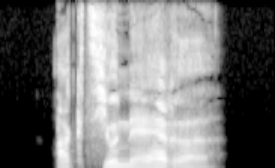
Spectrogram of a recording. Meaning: nominative/accusative/genitive plural of Aktionär
- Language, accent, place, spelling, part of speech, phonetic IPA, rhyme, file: German, Germany, Berlin, Aktionäre, noun, [akt͡sioˈnɛːʁə], -ɛːʁə, De-Aktionäre.ogg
